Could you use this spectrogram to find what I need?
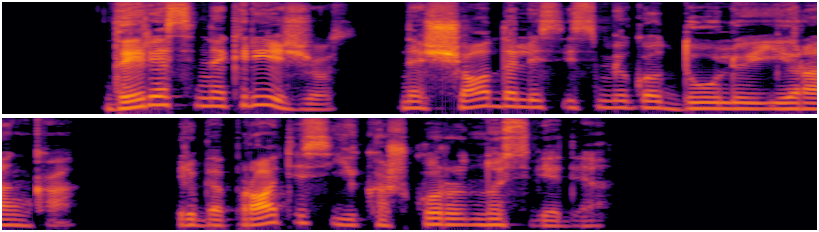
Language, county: Lithuanian, Alytus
